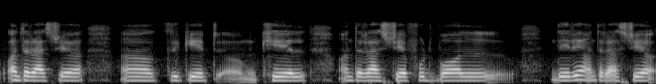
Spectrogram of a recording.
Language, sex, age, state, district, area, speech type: Nepali, female, 18-30, West Bengal, Darjeeling, rural, spontaneous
